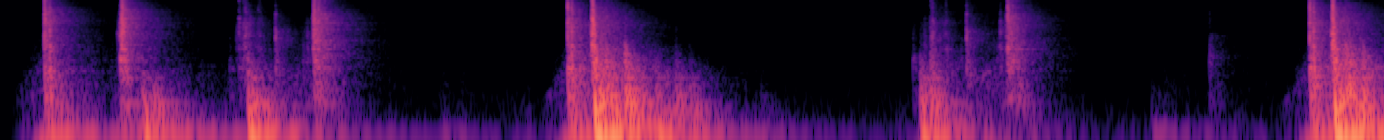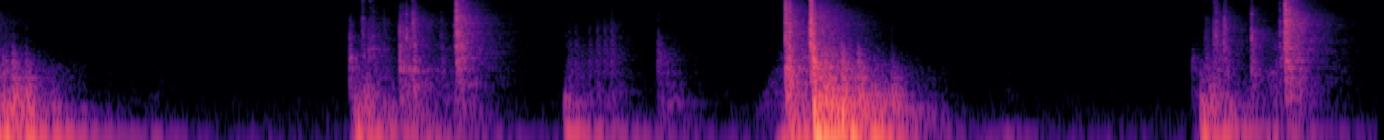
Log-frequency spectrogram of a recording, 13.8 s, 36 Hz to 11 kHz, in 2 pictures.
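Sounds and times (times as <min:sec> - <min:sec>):
door opening and closing: 0:00.2 - 0:01.9, 0:02.8 - 0:03.7, 0:04.6 - 0:05.3, 0:06.5 - 0:07.3, 0:08.7 - 0:11.6, 0:12.9 - 0:13.8.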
